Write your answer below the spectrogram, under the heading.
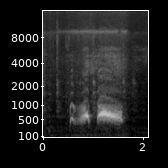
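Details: Spotted dove cooing: a soft low hooting note followed by a longer, louder, steady coo, the pair lasting about one second.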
